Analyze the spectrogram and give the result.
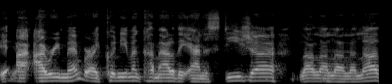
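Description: Speech rushes by at a very fast pace against noticeable background noise. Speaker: podcast host. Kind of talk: casual interview.

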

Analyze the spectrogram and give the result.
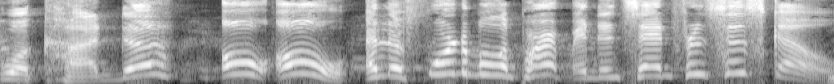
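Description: The voice is extremely high in pitch and moves at a moderate pace. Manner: cheerful, salesy.

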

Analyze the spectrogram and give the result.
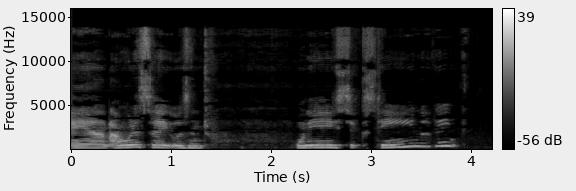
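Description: This woman has a high-pitched voice with a Southern US accent. Her intonation is lively. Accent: noticeable Southern. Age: 20s. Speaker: convention fan. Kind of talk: casual interview.

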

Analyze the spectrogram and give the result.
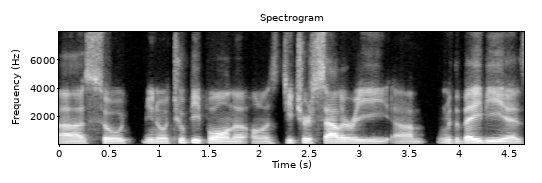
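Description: A man with a French accent speaks with fairly even intonation against a quiet background. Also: dry, close sound with no echo. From France. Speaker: entrepreneur and consultant. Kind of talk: interview. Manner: halting, many repetitions.

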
